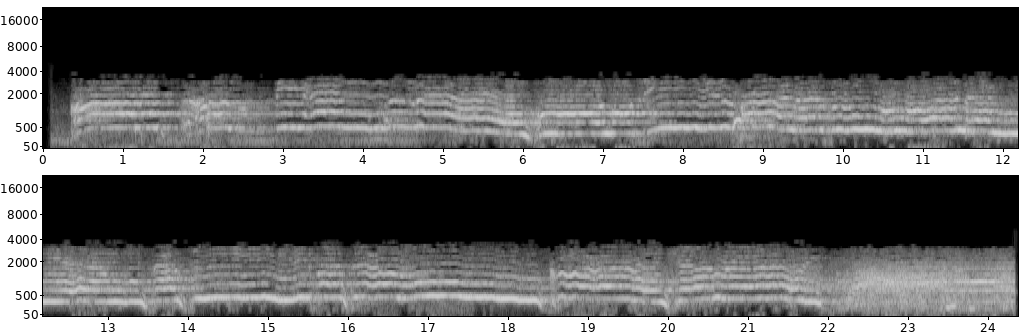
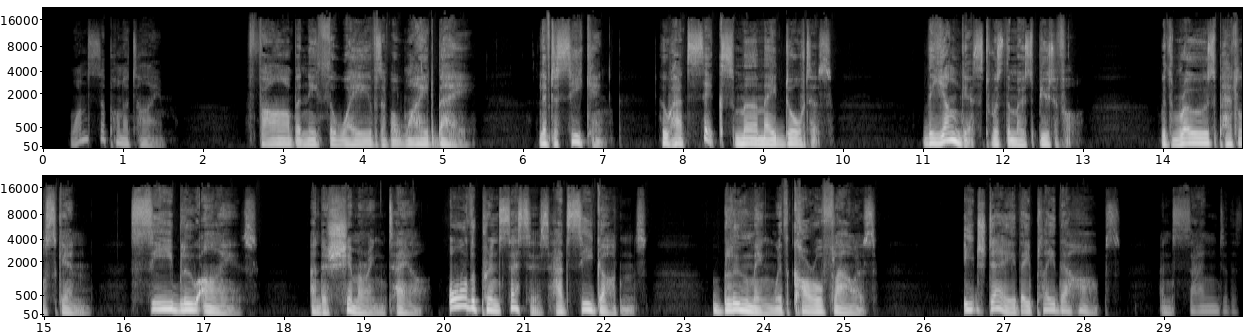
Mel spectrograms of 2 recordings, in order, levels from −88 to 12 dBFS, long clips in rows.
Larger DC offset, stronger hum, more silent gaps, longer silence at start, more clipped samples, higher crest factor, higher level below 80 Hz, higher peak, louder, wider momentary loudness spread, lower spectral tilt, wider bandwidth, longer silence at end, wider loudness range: neither; neither; second, none vs 19.86-19.92 s; second, 0.1 s vs 0.35 s; neither; about the same, 12 dB vs 16 dB; second, -52 dBFS vs -32 dBFS; about the same, -4 dBFS vs -2 dBFS; about the same, -16 LUFS vs -16 LUFS; second, 5 LU vs 20 LU; second, 1 dB/octave vs -5.5 dB/octave; second, 3.7 kHz vs 17.5 kHz; second, 0.05 s vs 0.3 s; second, 3 LU vs 6 LU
